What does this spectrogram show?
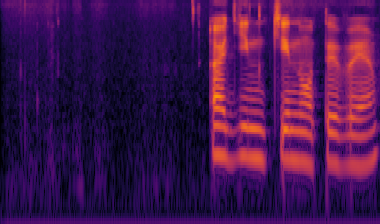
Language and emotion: Russian, neutral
